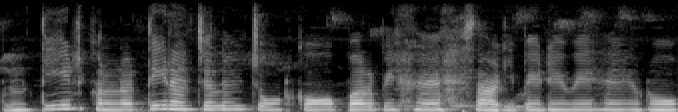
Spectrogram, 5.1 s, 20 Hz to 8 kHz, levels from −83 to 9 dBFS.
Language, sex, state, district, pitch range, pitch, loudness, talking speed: Hindi, female, Bihar, Katihar, 215-240 Hz, 225 Hz, -16 LUFS, 95 wpm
